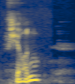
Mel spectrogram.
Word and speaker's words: Fionn: Fion? F-I-O-N-N? Fionn Whitehead. Whitehead, auch ein interessanter Name. Der, der Herr Whitehead. Fionn. Fionn? Der Fionn, ja. Fionn, Fionn Whitehead, würde ich so Whitehead. aussprechen, ja.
